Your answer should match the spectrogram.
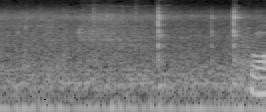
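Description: Two light metallic clicks about half a second apart, from a steel slotted spoon knocking against the pan and plate while fried puris are lifted out, over a faint steady low hum.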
